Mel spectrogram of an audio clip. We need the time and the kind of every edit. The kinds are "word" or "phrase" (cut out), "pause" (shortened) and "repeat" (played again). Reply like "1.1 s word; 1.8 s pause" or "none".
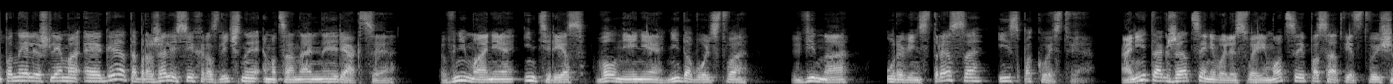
none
